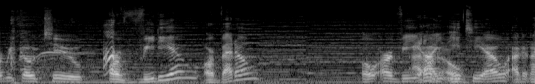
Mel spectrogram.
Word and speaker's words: Orvieto: Orvieto. That- Is it in France? Is it in Italy? Yes. That's be like an Orvieto. Where's an A? T-E-O is Teo in Italian. That's how they pronounce that. Orvieto.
